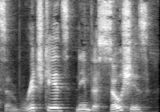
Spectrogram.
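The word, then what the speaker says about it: Socs: rich kids named the so she's not socks if you pronounce it that way mmm so she's like socialite then just party they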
